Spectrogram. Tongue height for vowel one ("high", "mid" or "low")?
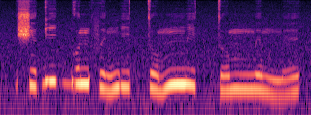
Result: high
